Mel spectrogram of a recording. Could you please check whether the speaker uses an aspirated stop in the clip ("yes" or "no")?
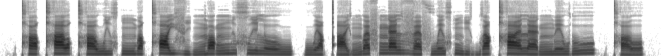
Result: yes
